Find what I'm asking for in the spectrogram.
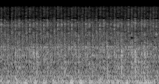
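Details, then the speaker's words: Mahindra Bolero Pickup BS6 diesel that stalls after starting, just started: lumpy, shaking idle with uneven knocks and heavy engine vibration; codes P0088 (rail pressure high), P262B, P128, P1233, P1832. "आवाज़ सुनिए, देख मेरे कितना engine vibration हो रहा है, engine vibration हो रहा पूरा,"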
